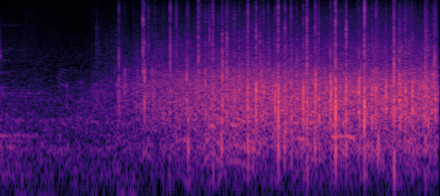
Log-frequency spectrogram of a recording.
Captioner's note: audience applauds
